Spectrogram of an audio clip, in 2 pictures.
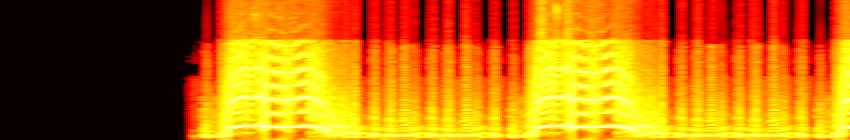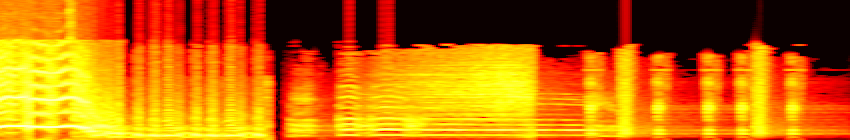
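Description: After a second of silence, a very loud, high-pitched cry sounds three times, about two seconds apart, each a held shriek that falls away in pitch: a looped sound effect. About seven seconds in it cuts to electronic pop music with a beat.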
